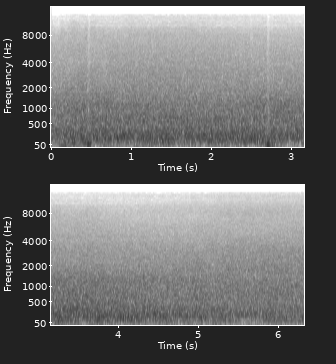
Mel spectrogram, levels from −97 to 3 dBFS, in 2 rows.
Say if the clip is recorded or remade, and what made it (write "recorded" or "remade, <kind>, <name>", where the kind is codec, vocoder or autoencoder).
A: recorded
